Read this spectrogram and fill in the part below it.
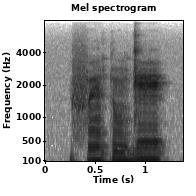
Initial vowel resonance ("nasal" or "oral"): nasal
